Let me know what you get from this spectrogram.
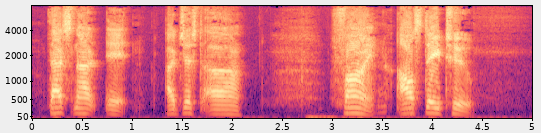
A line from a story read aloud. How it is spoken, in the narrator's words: stammered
